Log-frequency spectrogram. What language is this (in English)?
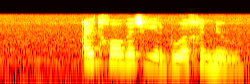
Afrikaans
